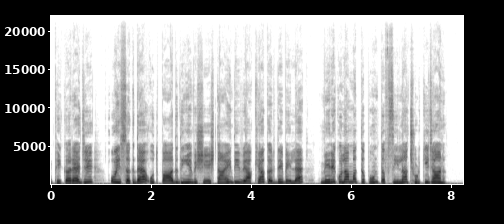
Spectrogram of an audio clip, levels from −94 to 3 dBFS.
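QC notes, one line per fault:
No faults found.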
